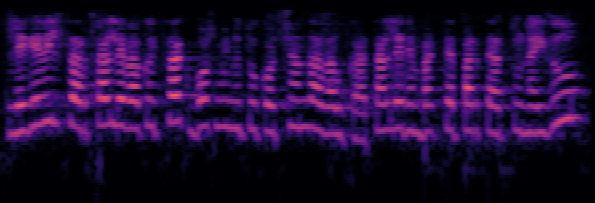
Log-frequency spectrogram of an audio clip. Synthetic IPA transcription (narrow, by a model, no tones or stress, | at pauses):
le̞ɣ̞e̞β̞ilt͡saɾt̪ald̪e̞β̞ako̞jt͡sakbo̞st̪minut̪uko̞t͡ʃand̪aðawkat̪ald̪eɾe̞mbakt̪e̞paɾt̪e̞aɾt̪unajð̞u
